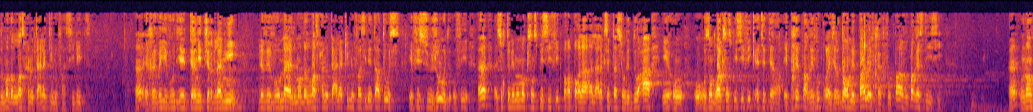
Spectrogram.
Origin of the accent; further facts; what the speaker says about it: Morocco; On leur dit, viens chez nous au Maroc, viens, marhaban. Viens chez nous dans nos pays musulmans.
